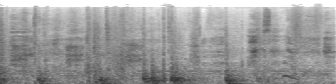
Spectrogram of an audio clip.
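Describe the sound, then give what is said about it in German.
A door opens with a few soft knocks and scrapes, while people pant and murmur in hushed, hurried voices throughout. “Achtung, da geht eine Tür auf.”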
